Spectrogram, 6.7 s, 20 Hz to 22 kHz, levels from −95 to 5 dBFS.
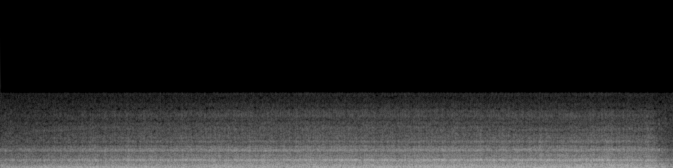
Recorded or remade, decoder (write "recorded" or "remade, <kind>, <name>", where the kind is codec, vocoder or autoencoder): remade, vocoder, Vocos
